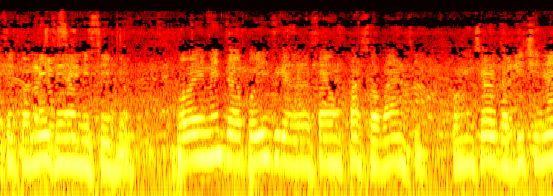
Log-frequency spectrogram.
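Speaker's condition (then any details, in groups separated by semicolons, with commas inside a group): ALS; bulbar form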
